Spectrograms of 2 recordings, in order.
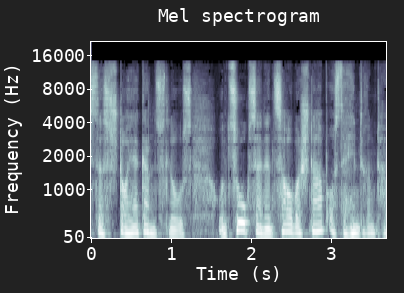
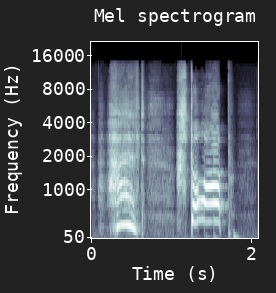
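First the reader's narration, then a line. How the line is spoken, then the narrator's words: Called out. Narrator (German): rief er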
